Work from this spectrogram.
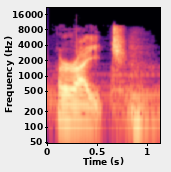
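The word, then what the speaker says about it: write: ডব এর পর এইচ আর হলে ডবউচ উচ্চারণ হয় না। যেমন রাইট যেমন রাইট।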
